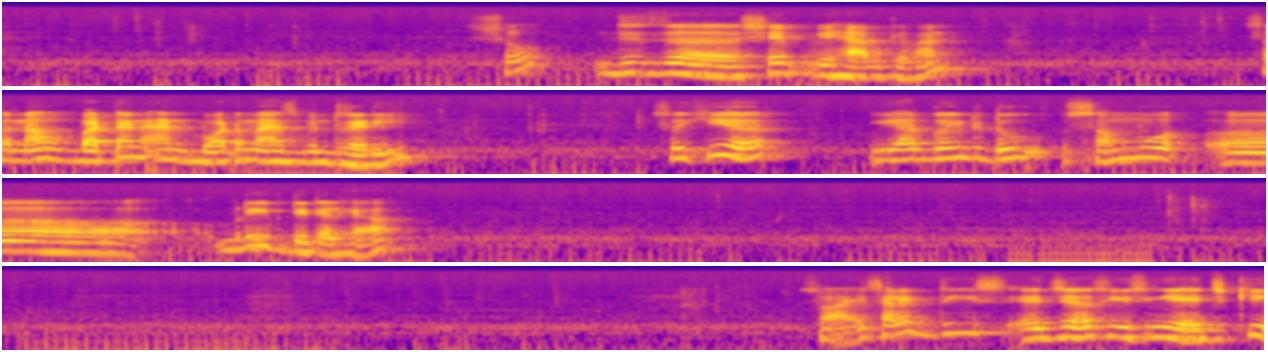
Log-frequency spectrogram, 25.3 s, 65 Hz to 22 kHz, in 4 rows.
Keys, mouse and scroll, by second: 0.8 Tab, 6.0 drag, 9.5 Tab, 13.1-18.2 middle drag, 18.6 Tab, 20.5 Tab, 21.0 Tab, 22.7 3, 23.2 alt+click, 24.4 2, 24.8 alt+click.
